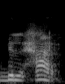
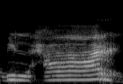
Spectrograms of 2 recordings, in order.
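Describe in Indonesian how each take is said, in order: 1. Vokal setelah huruf h pendek. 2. Vokal setelah huruf h panjang. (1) "Yang benarnya kita pendekkan, nggak ada matnya" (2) "Nggak bisa kita matkan, kita panjangkan huruf H-nya. Enggak. Salah"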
